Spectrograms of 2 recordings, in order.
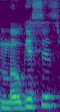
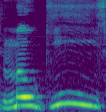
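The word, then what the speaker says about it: Mogis: They kept calling it Mogus' favor and it's Moiz favor.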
